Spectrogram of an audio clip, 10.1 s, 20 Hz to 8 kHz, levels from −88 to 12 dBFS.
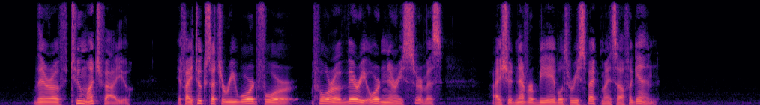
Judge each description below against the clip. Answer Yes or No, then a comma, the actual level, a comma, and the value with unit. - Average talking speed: Yes, average, 155 wpm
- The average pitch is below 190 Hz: Yes, low, 135 Hz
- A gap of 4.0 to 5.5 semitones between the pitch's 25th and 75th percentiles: Yes, average, 4.5 semitones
